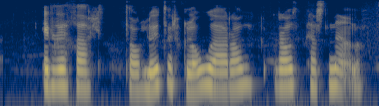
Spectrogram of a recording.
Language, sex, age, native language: Icelandic, female, 15, Icelandic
